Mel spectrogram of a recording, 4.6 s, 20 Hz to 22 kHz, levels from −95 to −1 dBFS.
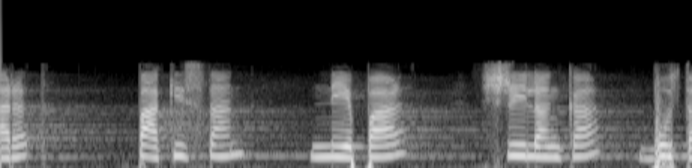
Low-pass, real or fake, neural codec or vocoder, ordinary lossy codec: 5.4 kHz; real; none; AAC, 48 kbps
